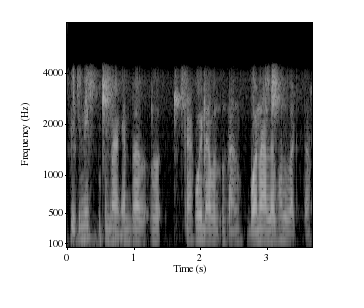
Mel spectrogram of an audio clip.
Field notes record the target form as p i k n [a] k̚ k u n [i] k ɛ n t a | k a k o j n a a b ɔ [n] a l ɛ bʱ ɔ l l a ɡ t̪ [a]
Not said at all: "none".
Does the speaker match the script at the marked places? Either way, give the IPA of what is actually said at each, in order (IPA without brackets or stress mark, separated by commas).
i, a, n, a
